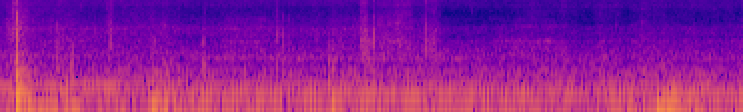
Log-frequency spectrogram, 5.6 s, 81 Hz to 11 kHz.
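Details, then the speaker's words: 1963 Mack gasoline truck running after first start in 4 years (suspected bad gas), rag in air intake since choke cable unhooked: low steady idle rumble with some clanks and thumps; owner wonders if water pump isn't sounding good. "Be completely honest, it just fired up for me off camera. Had to stuff a rag in the air intake."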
